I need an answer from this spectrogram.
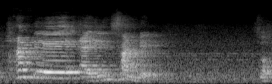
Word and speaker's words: Hyundai: it writes and says hyundai as in Sunday. So how you call Sunday? It's called honey. How do you know it's Sunday? Very good. Excellent. So, Hyundai as in Sunday is the correct pronunciation.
